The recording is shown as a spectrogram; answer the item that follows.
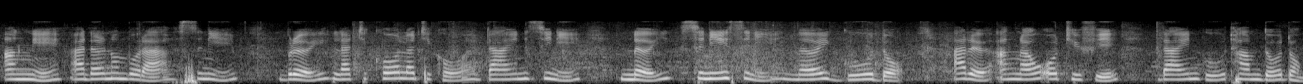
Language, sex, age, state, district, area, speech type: Bodo, female, 18-30, Assam, Kokrajhar, rural, read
